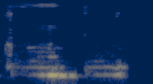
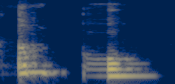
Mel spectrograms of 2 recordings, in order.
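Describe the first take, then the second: First: The final vowel is a weak, devoiced u. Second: The final vowel is a full, clear o.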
